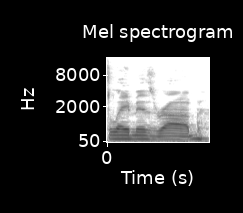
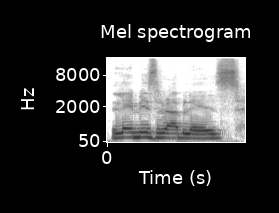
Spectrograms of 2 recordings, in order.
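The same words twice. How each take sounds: First: "Les Miserables" with the last word ending in "-rob"; "Les Miserables" French-style, silent final s; French-style pronunciation. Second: "Les Miserables" with the last word ending in "-ra-blez"; "Les Miserables" with every final letter sounded, louder; anglicized mispronunciation. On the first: Title said two ways for fun. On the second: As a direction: say "Les Miserables" as "lay miz-rab-lez". Title repeated, deliberately mispronounced. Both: Shown as a demonstration.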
